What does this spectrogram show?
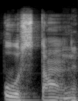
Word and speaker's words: Houston: H is silent. So Houston.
